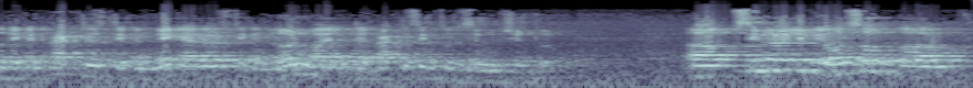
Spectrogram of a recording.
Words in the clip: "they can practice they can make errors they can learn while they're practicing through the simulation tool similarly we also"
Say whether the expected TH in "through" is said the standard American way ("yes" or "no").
no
